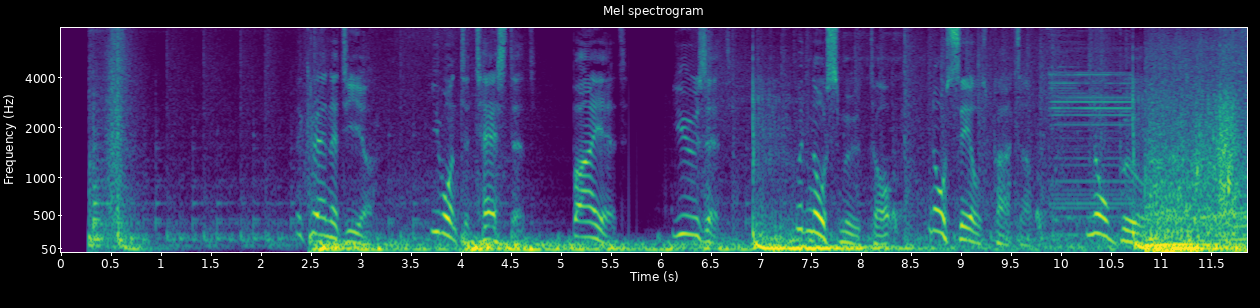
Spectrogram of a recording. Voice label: CAR LAUNCH BRAND FILM; Scottish; Ineos Grenadier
